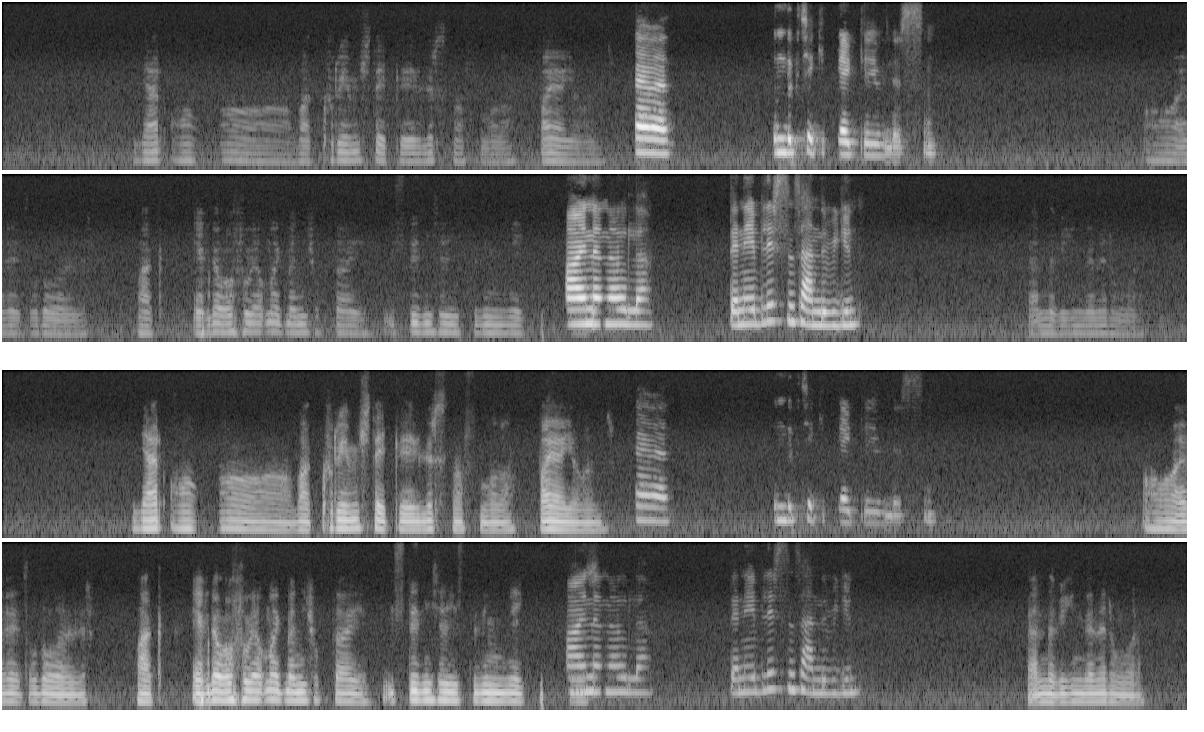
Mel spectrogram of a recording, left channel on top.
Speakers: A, on the right; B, on the left.
A: Yer aa, bak kuru yemiş de ekleyebilirsin aslında ona. Bayağı iyi olabilir.
B: Evet. Fındık çekip de ekleyebilirsin.
A: Aa evet o da olabilir. Bak evde waffle yapmak bence çok daha iyi. İstediğin şeyi istediğin gibi ekliyorsun.
B: Aynen öyle. Deneyebilirsin sen de bir gün.
A: Ben de bir gün denerim umarım.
